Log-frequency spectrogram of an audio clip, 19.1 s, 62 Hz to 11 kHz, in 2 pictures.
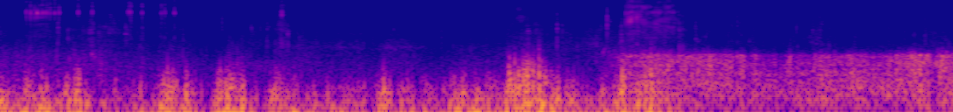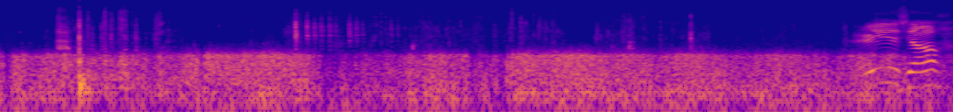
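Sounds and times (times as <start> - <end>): wind buffeting microphone: 0.0 - 19.0
sharp ticks and knocks: 0.2 - 1.9
water sloshing against boat hull: 12.4 - 16.7.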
